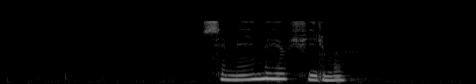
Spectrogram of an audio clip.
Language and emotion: Russian, neutral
